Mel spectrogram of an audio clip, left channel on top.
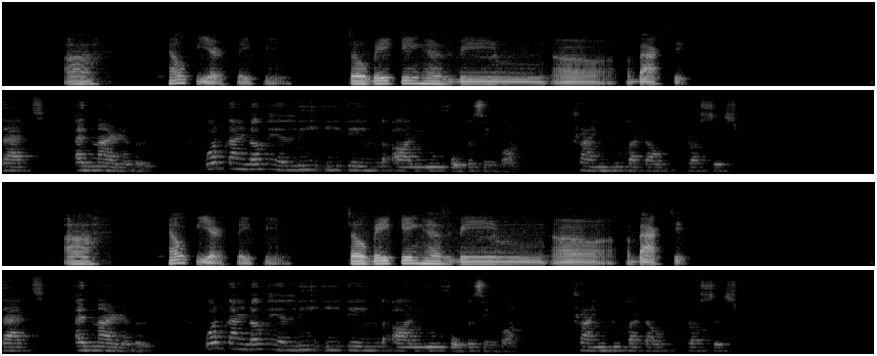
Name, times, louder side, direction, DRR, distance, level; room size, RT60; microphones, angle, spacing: voice 1, 0.6-1.1 1.7-2.8 3.5-6.8, right 2 dB, 30° right, 0.7 m, -28 dB
voice 2, 8.7-9.2 9.5-10.2 10.8-13.9 14.4-16.1, right 1 dB, ahead, 1.2 m, -42 dB
7.3 x 2.5 x 2.6 m
head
